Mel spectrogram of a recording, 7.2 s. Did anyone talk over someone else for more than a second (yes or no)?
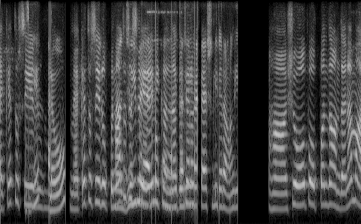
yes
